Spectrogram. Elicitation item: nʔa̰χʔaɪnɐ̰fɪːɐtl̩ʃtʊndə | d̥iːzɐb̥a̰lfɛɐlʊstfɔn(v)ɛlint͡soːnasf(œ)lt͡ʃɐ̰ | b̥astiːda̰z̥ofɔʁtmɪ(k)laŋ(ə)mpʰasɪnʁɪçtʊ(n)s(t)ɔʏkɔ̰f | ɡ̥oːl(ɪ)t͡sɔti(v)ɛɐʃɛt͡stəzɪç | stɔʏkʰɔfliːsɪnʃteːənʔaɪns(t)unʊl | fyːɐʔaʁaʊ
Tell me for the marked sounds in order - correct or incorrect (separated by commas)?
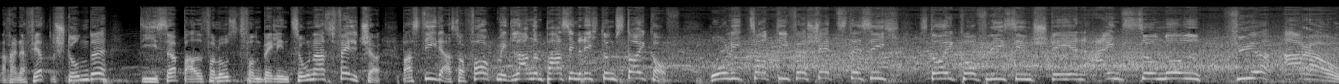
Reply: incorrect, incorrect, incorrect, correct, incorrect, correct, incorrect, incorrect, incorrect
